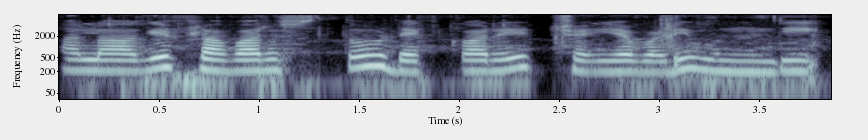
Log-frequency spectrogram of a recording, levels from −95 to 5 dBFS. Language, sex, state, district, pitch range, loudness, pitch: Telugu, female, Andhra Pradesh, Sri Satya Sai, 205-230 Hz, -19 LUFS, 215 Hz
